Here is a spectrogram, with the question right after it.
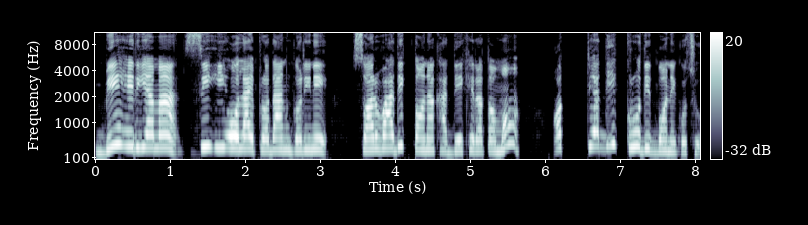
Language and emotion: Nepali, angry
